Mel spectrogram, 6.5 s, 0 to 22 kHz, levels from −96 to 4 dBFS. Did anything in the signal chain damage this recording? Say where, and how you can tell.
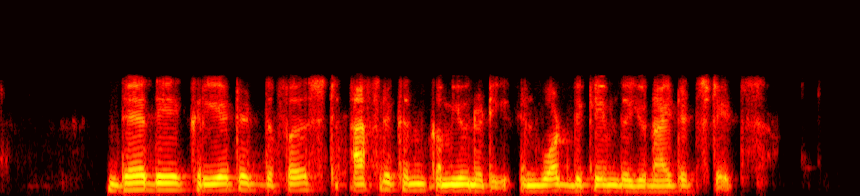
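Yes, at the codec stage: Opus voice compression runs through the whole clip. The speech is muffled with nothing above 4 kHz, and it sounds hoarse and faintly robotic. That fits narrowband SILK near 8 kbps. Unlike a plain low-pass filter, coarsely coded excitation roughens the voice itself.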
